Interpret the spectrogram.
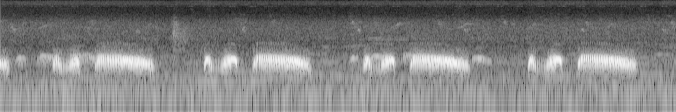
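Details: Trained decoy spotted dove used to lure wild doves, which came down for the first time and were caught. Low hollow phrases of two quick coos and a long sustained coo, repeated four times, steady and clear.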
